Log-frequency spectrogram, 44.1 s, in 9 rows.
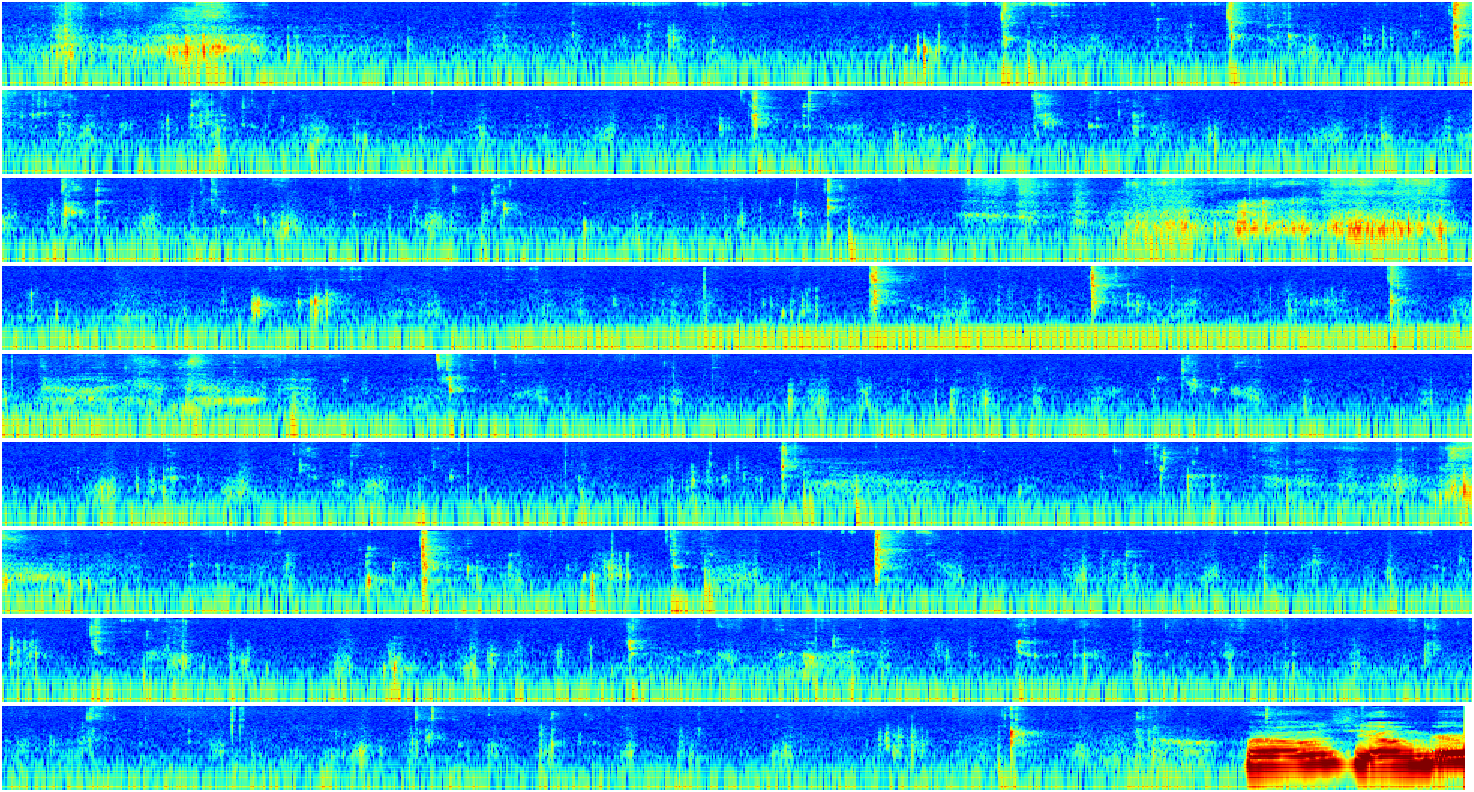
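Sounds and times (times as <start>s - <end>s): person chewing watermelon: 0.0s - 43.4s.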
